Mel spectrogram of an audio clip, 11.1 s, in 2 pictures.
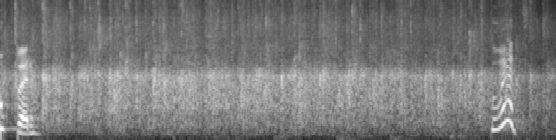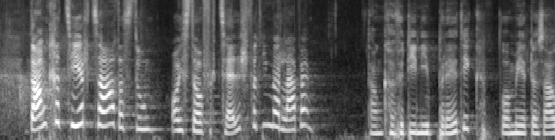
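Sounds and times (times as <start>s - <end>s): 
audience applause: 0.0s - 6.2s
speech: 0.1s - 0.6s, 4.9s - 5.3s, 5.9s - 11.1s.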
